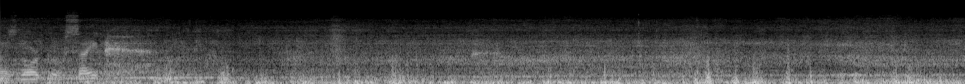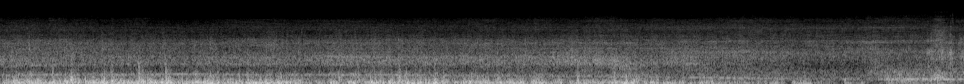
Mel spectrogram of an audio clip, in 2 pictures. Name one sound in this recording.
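Wind rushes loudly past the microphone.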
